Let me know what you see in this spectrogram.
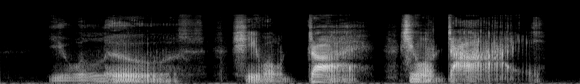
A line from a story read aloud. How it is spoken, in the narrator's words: croaked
